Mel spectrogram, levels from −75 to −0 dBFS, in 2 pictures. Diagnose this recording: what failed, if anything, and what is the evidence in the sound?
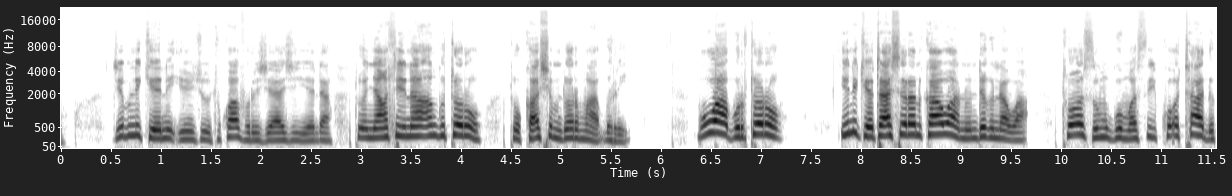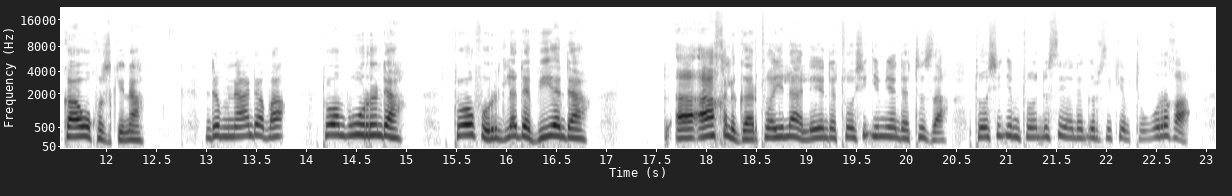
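Nothing failed here that I can hear: the speech comes through steady and intact, with no stage in the chain giving itself away.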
